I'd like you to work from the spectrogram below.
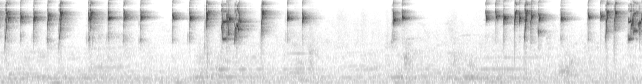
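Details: Female lovebird producing a lure call to get other lovebirds trilling at length. A fast, almost continuous series of piercing chirps and scratchy chatter pauses once, then resumes in a dense run.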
